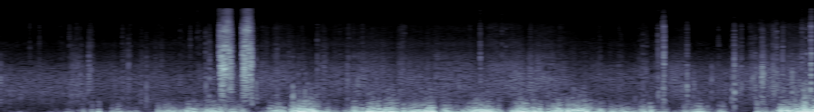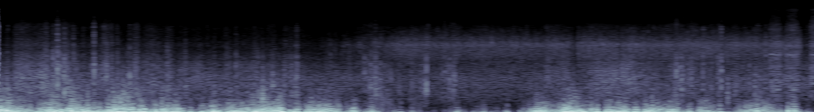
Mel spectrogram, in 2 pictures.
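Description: Wind buffets the microphone outdoors in strong gusts.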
